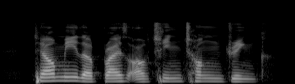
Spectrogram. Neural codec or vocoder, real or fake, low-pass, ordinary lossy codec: none; real; 7.2 kHz; none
